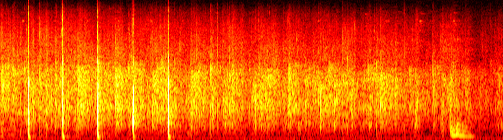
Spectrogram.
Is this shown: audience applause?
yes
